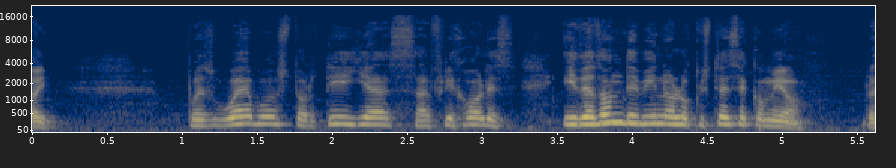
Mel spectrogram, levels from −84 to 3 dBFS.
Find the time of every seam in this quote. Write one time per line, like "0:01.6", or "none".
none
